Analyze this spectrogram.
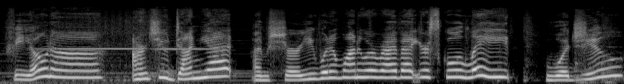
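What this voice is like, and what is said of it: Melodious, sing-song voice. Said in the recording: “in a melodious voice”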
